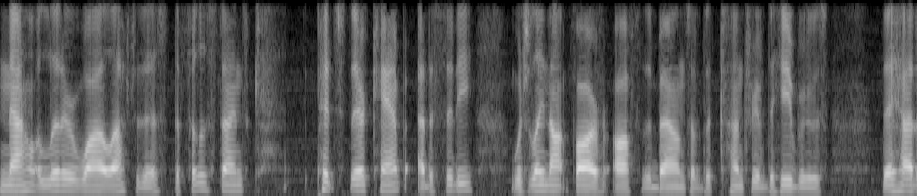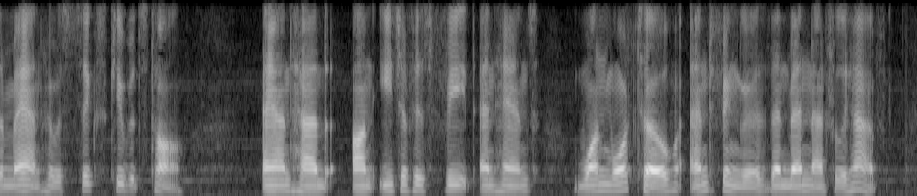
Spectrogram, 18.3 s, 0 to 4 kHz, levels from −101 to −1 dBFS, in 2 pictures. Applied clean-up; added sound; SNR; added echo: none; none; none; none.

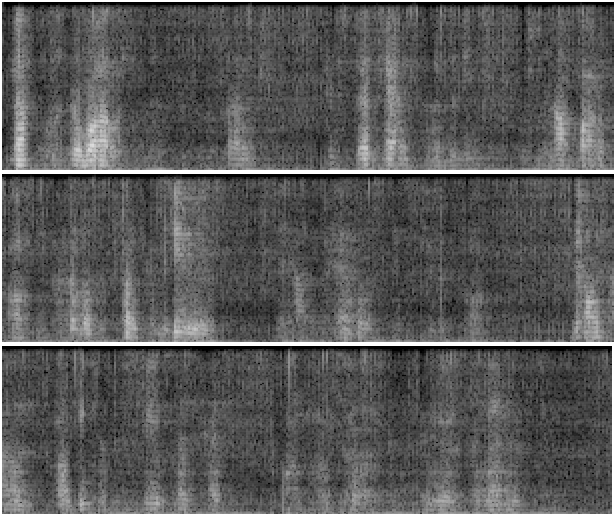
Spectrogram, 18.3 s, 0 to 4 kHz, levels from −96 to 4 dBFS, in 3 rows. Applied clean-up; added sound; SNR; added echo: neural separator model SepFormer WHAMR!.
